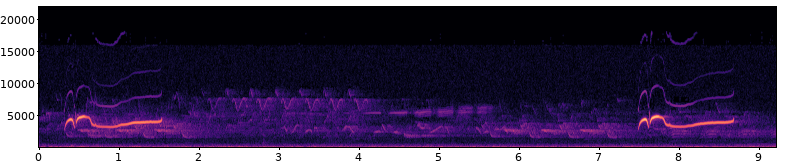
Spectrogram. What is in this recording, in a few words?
eastern wood peewee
